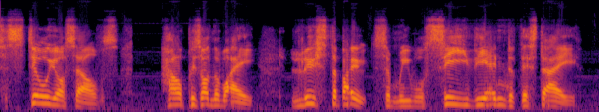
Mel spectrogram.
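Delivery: confident commanding voice. A character calls out to the prisoners that help is on the way: confident commanding voice. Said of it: "demo- commanding voice possible".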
